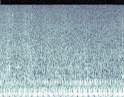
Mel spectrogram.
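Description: A small motorboat chugs steadily through water, its low engine drone layered with a constant rushing wash and some wind buffeting, continuous with no voices.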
